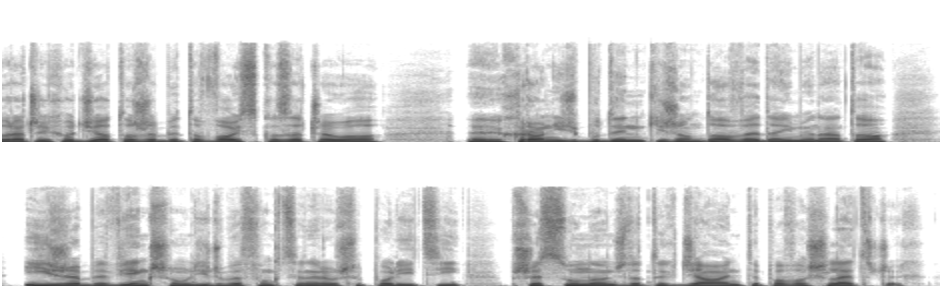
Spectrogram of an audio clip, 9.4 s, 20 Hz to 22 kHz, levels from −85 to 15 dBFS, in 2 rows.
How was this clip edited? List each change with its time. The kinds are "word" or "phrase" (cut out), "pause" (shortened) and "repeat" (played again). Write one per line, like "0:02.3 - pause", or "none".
none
